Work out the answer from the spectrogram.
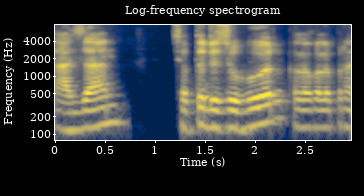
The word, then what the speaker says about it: azan: Kalau D ini AD itu misalnya azan, kan tulisannya adzan ya. Jadi yang benarnya azan.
